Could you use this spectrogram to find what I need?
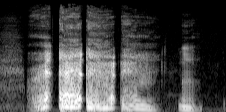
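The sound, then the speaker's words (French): A man clears his throat with a few loud, rasping bursts and then a short voiced hum, each separated by brief pauses. “Après avoir respiré très fort, il s'éclaircit la gorge.”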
